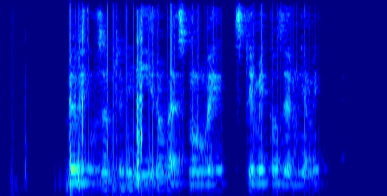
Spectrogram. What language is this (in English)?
Czech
